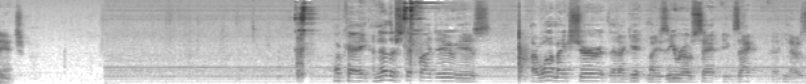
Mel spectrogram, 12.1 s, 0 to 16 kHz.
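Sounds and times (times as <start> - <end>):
electrical hum: 1.5 - 12.0.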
